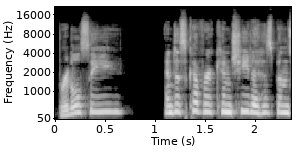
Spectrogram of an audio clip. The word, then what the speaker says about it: Brightlingsea: They meet Lord and Lady Brittley, spelled Brightling Sea but pronounced Brittley, and discover Kena has been struggling to fit in, unhappy with her new life among the stuffy London elites.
